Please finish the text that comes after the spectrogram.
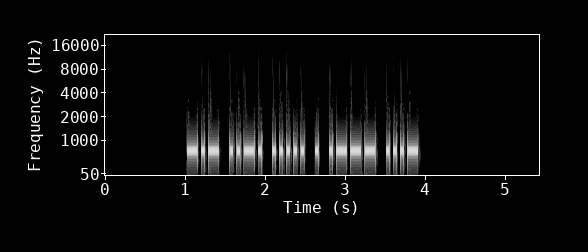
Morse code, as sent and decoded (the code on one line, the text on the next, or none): -.- ..-. ..... .--- ...-
KF5EJV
